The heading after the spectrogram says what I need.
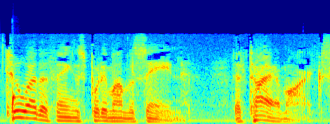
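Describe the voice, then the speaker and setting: An actor playing a dogged, plain-spoken police detective, speaking in matter-of-fact clipped phrases in an old-time radio mystery. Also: male voice, on the low side, huge pitch swings, measured pace, fairly bright tone, husky, exaggerated voice. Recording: dull old radio broadcast.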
